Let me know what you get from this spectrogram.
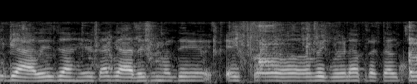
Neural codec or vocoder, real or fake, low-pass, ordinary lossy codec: codec, 16 kHz, 4 kbps, FreqCodec, larger model; fake; none; none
